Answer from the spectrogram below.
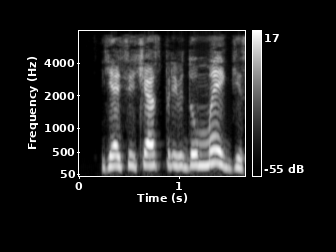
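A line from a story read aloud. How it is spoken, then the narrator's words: Plain. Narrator (Russian): сказал Джозеф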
